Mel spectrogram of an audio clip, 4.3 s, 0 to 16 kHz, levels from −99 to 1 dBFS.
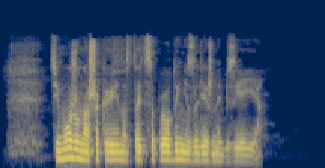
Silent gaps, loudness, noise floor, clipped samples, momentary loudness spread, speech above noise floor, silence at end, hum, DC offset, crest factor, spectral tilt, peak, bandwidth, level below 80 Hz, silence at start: none; -18 LUFS; under -90 dBFS; under 0.1%; 16 LU; over 72 dB; 0.9 s; none; under 0.1%; 18 dB; -6 dB/octave; -2 dBFS; 8.2 kHz; -60 dBFS; 0.2 s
